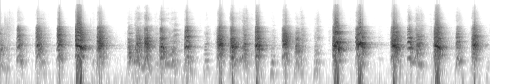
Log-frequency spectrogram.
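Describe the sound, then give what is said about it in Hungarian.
A dog barks repeatedly in quick, excited bursts, loud, with short yips mixed in and brief pauses between flurries, while playing with its owner. No one speaks. “Tehát ugye vannak további szituációk, játék közben valamit a gazdának kergetőzni, vagy birkózni kellett a kutyával.”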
